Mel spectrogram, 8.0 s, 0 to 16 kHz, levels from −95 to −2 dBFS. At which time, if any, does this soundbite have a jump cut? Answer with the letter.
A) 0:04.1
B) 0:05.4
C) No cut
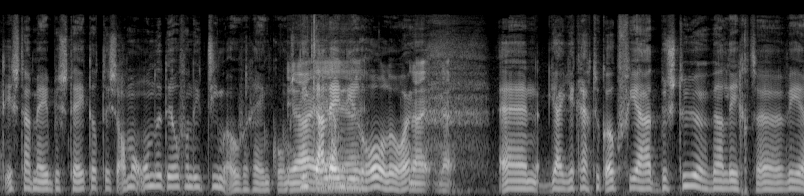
B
